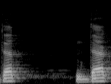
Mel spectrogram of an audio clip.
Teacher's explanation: द का उच्चारण स्थान दंत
